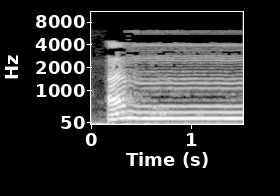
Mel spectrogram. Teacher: ikhfa, yaitu samarnya antara mim dan ba karena sama dari kedua bibir, sama keluar dari dua bibir, sehingga samar antara mim dengan ba.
